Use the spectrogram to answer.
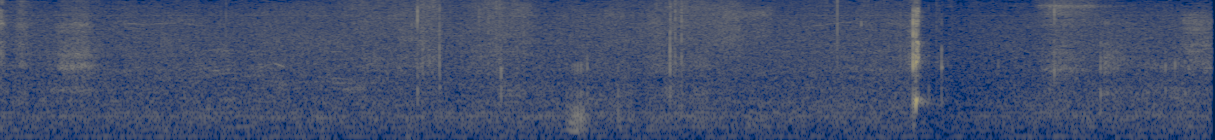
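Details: Hiccups in a baby girl, her first case: two brief, abrupt catches about two seconds apart in a quiet room, coming like clockwork.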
